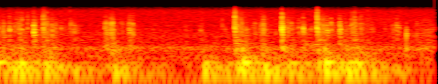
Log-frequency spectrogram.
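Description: Computer keyboard being typed on: a quick, irregular run of keystrokes.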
